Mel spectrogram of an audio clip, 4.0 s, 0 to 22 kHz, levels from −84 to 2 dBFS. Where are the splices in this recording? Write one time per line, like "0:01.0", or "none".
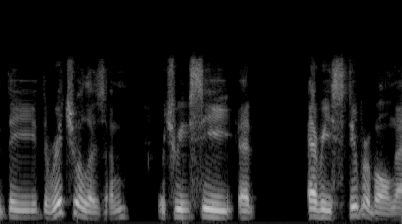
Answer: none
